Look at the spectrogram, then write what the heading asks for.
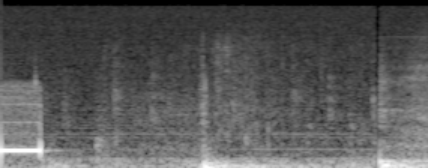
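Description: A telephone call being placed: one short steady beep opens, then low crackling line noise with two dull thumps.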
